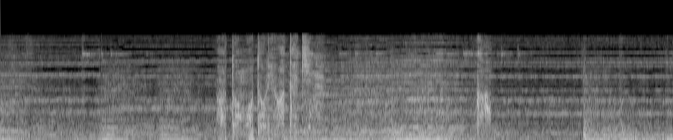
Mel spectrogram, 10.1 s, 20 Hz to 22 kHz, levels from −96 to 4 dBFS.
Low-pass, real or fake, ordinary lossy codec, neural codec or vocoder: none; fake; none; codec, 16 kHz, 8 kbps, FreqCodec, larger model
